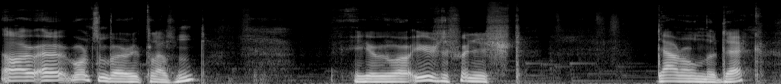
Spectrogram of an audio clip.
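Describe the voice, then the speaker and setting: With music in the background, a man speaks very slowly at a medium pitch, his intonation lively and his loudness very even. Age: 80s+. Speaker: war veteran, former RAF bomber pilot. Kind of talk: interview answer.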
